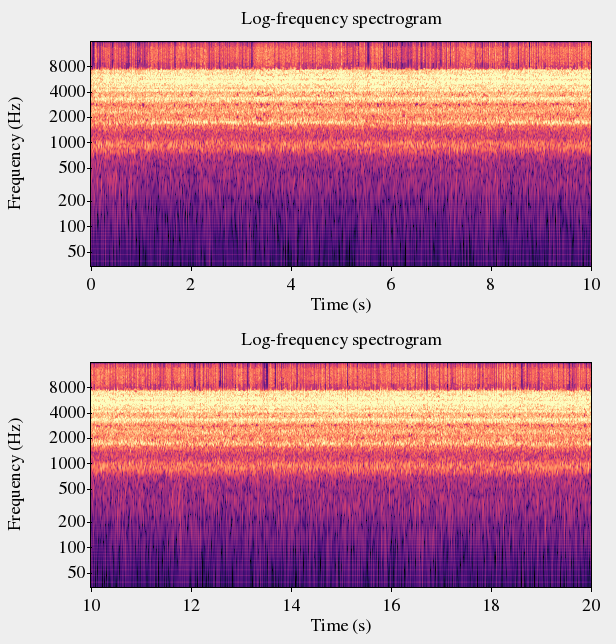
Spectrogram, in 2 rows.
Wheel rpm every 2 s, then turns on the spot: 230, 230, 230, 230, 230, 230, 230, 240, 230, 230.
none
